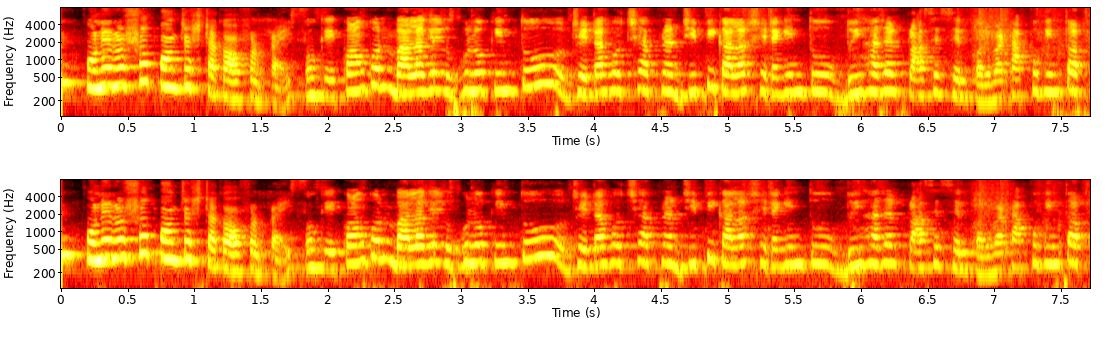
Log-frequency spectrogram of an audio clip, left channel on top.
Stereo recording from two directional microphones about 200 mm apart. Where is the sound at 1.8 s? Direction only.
10° left (ahead or behind).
